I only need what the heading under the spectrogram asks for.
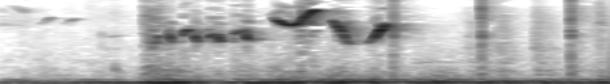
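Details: Forktail from the mountains, singing in a recording meant to teach other birds to sing: sweeping whistled notes rising and falling over a steady low hum.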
